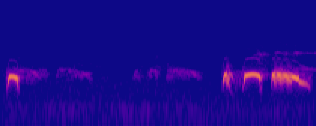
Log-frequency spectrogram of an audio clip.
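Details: Cooing spotted dove, 'giọng thổ cúc dính' voice, played so wild doves come quickly: an opening coo, soft murmuring notes, a quiet gap, then three strong hollow coos ending in a long falling note.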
